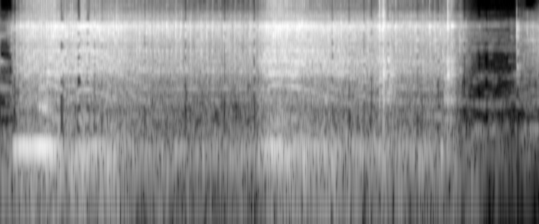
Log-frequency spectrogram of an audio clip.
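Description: A sewing machine runs fast with a steady whirring rattle.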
